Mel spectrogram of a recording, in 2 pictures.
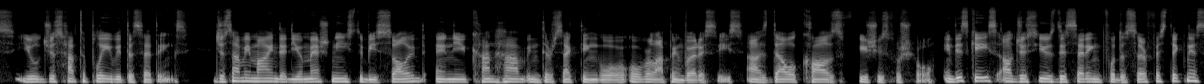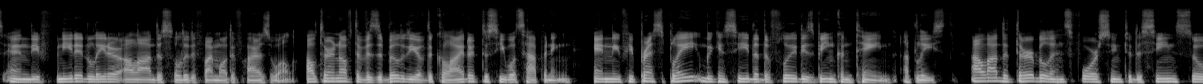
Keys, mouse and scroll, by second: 9.3-11.6 drag, 14.6 click, 15.7 space, 17.7 space, 22.1 shift+a.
